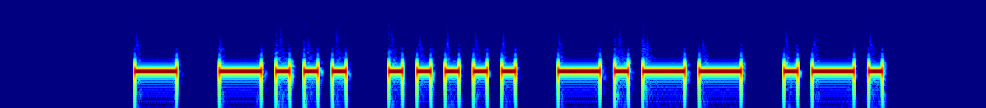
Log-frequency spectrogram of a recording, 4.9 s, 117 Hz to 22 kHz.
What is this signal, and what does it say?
Morse code, heard as a keyed tone, about 17 wpm, 700 Hz. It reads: TB5YR
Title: DXCC-100 Call Signs - 5 Characters - 17wpm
